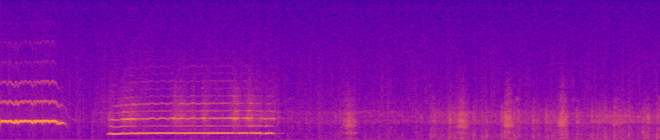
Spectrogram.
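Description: A moving train sounds a loud, sustained whistle in two blasts, then rolls on with steady rumbling and rhythmic clatter of the wheels on the track.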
